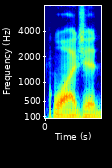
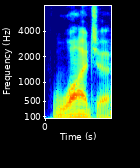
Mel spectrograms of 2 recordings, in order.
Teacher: the D plus Y makes a J sound, and the T in what flaps to a D sound before it. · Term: coalescence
